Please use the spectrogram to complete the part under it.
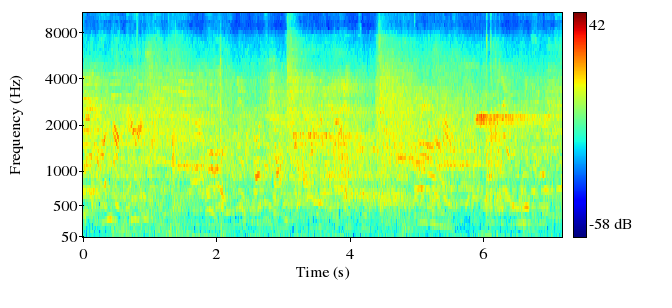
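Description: Children shout and call out across a large echoing rink.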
